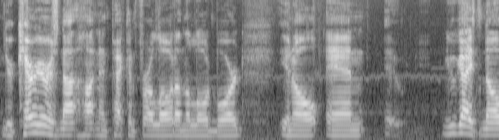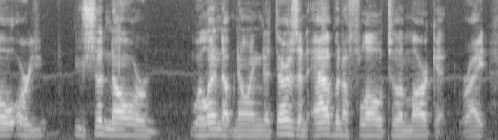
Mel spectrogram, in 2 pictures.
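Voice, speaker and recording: A man's voice: mid-range voice, fairly even intonation, unhurried. A middle-aged man hosting a freight business channel, talking casually to viewers with a slight sore throat, plenty of fillers and easygoing asides. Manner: conversational, many fillers, reassuring asides. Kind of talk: casual talk to camera.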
